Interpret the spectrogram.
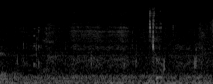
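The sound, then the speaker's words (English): Soft, wet chewing sounds as Bill de Blasio talks with a mouthful of half-chewed Shake Shack fries while pitching free fries for getting vaccinated. A couple of sharper smacking clicks come near the end, with no talking. “Anyway, here is Bill de Blasio making his pitch with a mouthful of half chewed food.”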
